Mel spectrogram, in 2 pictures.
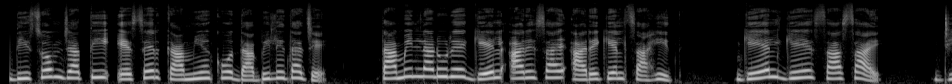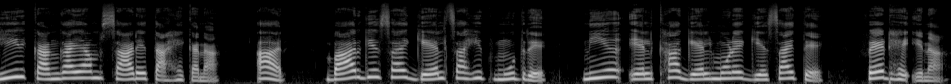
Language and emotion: Santali, neutral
